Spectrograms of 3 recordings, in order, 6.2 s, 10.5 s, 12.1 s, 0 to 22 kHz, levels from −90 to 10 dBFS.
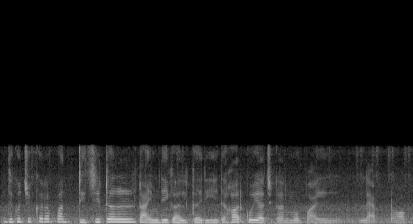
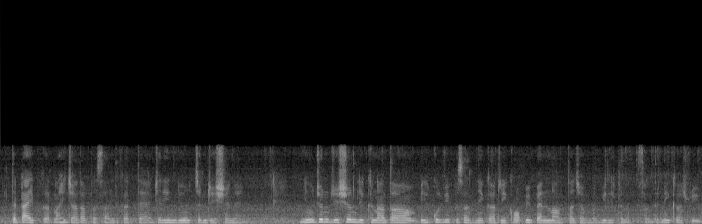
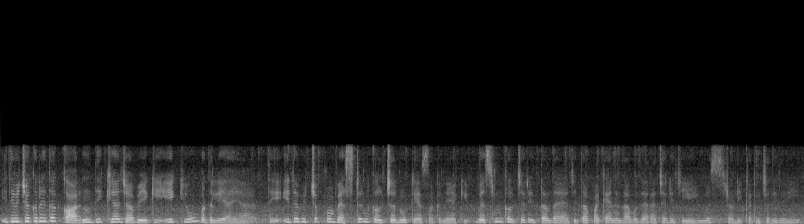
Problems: background sounds at intervals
